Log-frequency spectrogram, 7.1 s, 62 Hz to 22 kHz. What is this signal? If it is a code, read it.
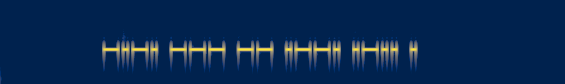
Morse code, heard as a keyed tone, about 20 wpm, 700 Hz. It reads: COMPLE
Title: Build A Word - 3 Letters At A Time - 8-Letter Words - 20wpm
